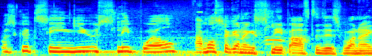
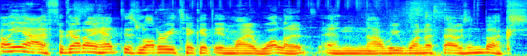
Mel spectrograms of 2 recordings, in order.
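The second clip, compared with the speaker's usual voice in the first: ordinary talk, nothing marked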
